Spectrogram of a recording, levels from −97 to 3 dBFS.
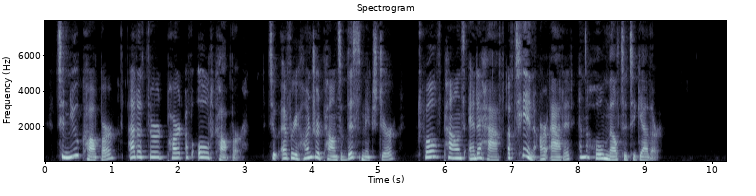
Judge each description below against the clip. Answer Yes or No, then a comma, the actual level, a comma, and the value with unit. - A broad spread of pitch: Yes, wide, 8.4 semitones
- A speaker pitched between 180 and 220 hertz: No, very high, 250 Hz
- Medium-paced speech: Yes, average, 180 wpm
